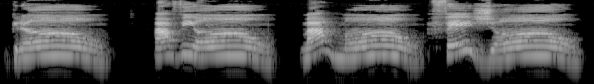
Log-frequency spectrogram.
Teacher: o som ele sai pelo nariz, sai pela boca, por isso que a gente chama de som nasal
